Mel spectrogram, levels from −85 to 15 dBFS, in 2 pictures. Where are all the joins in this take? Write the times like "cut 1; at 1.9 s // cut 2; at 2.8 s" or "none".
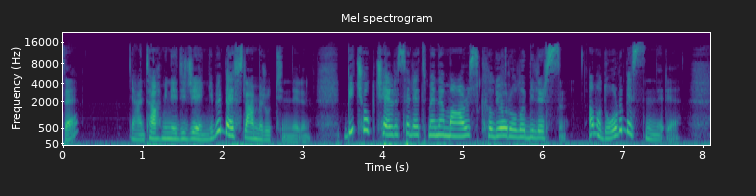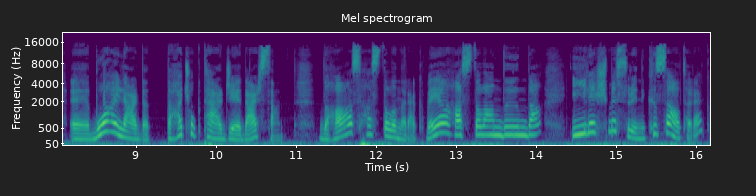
cut 1; at 11.3 s

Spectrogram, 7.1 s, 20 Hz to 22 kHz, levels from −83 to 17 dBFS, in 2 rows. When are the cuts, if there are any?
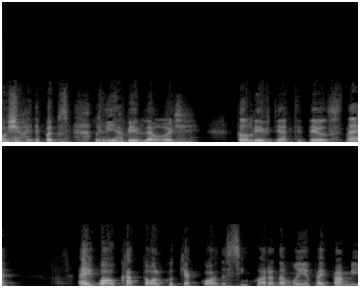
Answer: cut 1; at 1.0 s

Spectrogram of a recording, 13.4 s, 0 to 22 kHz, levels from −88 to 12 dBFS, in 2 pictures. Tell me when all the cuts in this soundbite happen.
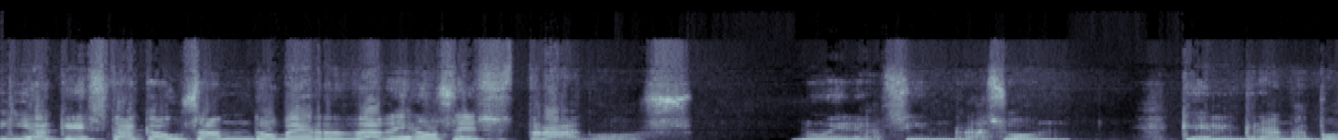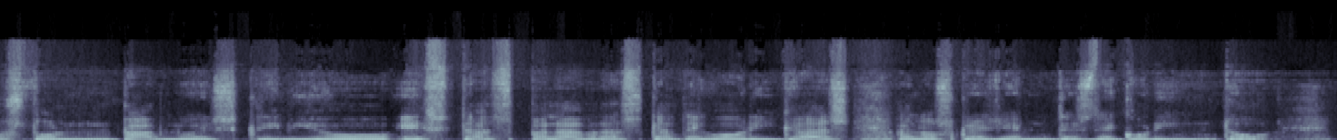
none

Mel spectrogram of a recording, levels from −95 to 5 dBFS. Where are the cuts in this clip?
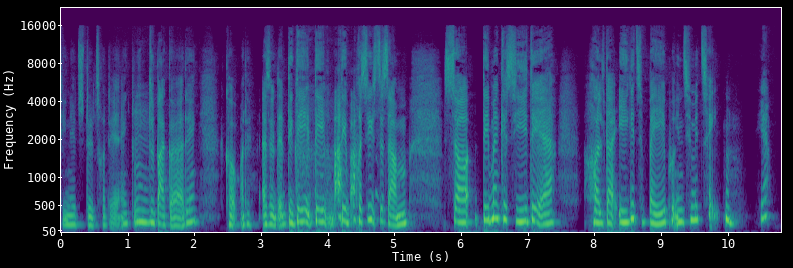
cut 1; at 3.5 s

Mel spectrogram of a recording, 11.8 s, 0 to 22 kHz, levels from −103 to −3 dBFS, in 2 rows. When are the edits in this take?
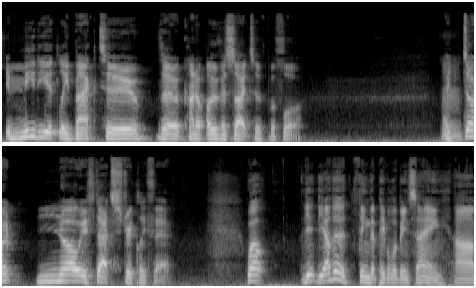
cut 1; at 1.9 s

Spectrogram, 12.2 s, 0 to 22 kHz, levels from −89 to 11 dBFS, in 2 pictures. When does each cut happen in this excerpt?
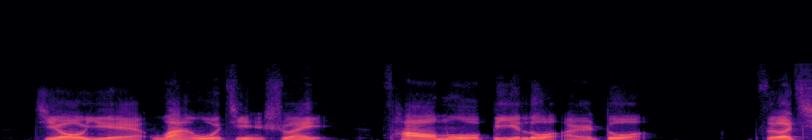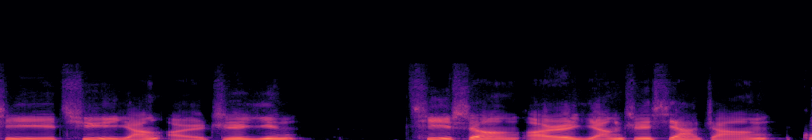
none

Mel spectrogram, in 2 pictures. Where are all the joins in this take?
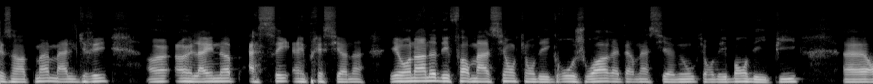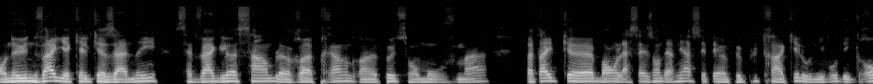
none

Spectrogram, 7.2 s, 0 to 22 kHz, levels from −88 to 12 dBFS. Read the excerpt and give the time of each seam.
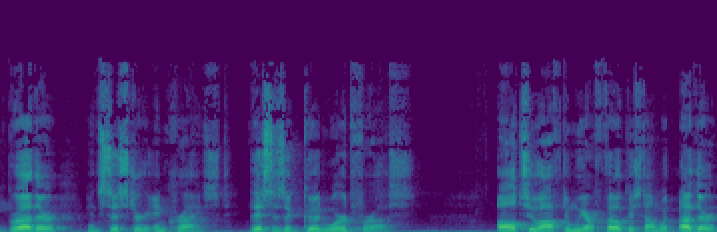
cut 1; at 2.4 s

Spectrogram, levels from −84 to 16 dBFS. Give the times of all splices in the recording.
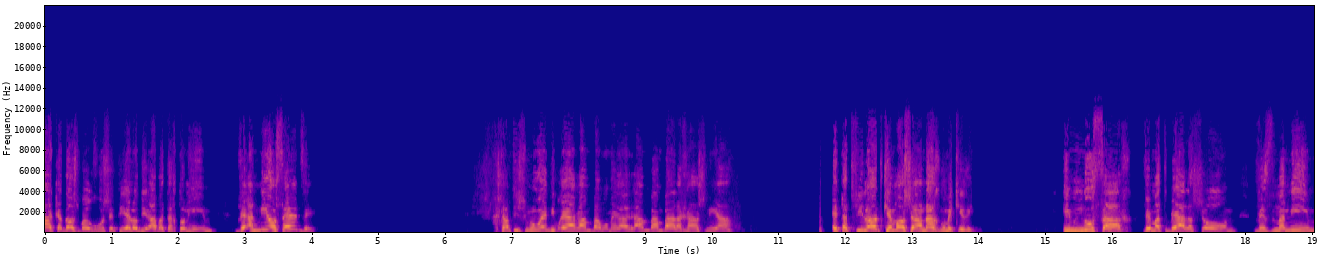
none

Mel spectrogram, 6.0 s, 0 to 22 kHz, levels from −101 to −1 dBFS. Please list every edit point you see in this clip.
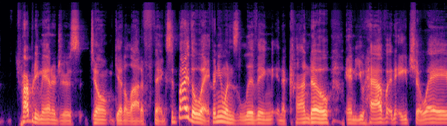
cut 1; at 2.8 s // cut 2; at 4.6 s

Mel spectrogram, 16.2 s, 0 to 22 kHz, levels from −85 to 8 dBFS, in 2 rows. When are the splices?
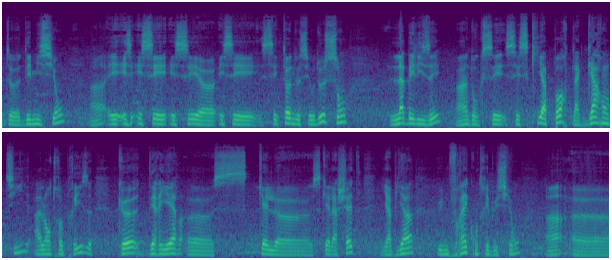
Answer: none

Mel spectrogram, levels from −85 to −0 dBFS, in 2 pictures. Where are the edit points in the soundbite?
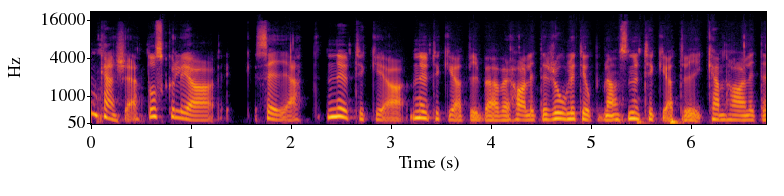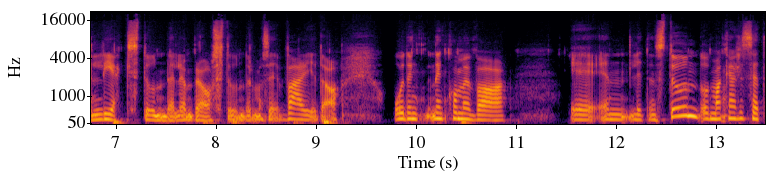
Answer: none

